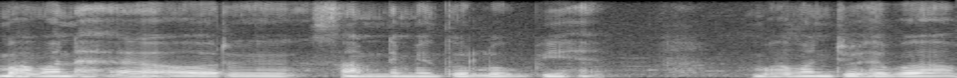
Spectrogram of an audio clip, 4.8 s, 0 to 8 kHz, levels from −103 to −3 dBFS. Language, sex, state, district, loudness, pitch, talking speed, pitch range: Hindi, male, Uttar Pradesh, Muzaffarnagar, -19 LUFS, 110 Hz, 175 wpm, 110-115 Hz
